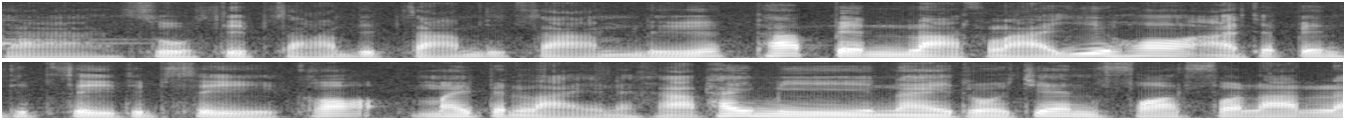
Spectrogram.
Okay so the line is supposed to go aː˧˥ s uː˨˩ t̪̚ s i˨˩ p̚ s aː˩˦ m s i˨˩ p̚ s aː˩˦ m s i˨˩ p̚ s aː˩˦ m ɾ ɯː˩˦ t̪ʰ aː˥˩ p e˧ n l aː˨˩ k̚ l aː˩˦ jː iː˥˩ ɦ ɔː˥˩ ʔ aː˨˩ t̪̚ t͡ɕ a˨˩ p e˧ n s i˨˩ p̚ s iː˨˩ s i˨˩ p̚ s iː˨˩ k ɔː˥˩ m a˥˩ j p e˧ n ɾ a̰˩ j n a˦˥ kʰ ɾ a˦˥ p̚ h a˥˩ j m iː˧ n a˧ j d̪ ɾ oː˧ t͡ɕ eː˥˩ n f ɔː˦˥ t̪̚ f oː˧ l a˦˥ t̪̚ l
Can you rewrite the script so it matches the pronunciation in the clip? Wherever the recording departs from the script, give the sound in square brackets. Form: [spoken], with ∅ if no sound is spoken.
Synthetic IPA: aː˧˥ s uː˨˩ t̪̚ s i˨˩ p̚ s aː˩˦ m s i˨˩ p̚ s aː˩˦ m s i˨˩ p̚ s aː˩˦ m ɾ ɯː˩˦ t̪ʰ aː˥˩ p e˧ n l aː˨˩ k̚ l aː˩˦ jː iː˥˩ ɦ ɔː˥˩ ʔ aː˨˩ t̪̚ t͡ɕ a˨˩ p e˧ n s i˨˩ p̚ s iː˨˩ s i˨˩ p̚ s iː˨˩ k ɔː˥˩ m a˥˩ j p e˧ n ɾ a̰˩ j n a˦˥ kʰ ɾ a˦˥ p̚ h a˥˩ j m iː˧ n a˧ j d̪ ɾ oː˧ t͡ɕ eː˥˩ n f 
